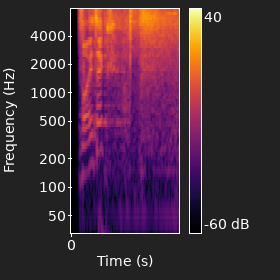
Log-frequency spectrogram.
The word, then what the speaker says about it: Wojtek: Wojtek. That's how you pronounce my name. I don't know what these letters are, but that's the phonetic pronunciation.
